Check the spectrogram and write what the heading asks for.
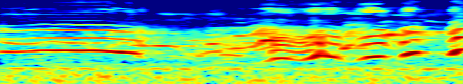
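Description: Coyotes yip and bark at each other in a rapid, overlapping chorus, starting with a long wavering howl that breaks into sharp, rising yips, loud with no talking.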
